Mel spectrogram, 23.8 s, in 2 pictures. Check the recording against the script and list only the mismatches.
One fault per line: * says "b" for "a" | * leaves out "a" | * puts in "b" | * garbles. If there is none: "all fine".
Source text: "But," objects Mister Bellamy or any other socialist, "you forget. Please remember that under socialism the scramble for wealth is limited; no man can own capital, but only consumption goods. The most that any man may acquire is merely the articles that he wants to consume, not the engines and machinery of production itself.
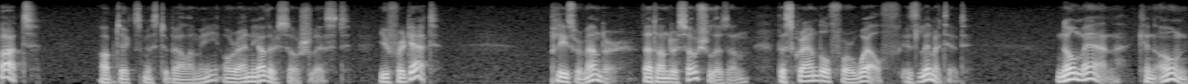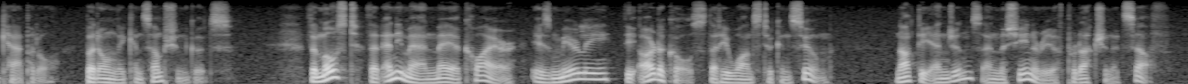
all fine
